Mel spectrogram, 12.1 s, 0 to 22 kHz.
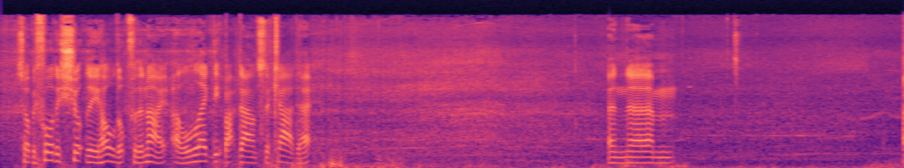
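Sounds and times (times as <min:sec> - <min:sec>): motorcycle engine rumble: 0:00.0 - 0:12.0
wind hiss: 0:03.3 - 0:12.0.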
